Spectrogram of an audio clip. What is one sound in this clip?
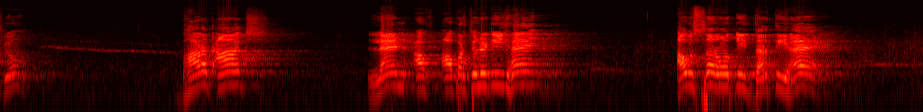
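An elderly man speaks forcefully through a microphone in a large echoing hall.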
